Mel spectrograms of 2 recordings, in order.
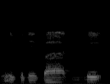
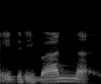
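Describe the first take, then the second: First: The final nun is followed by an 'i' vowel. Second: The final nun is followed by an 'a' vowel. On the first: The speaker calls it right. "dikasrohkan idribani" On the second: The speaker calls it wrong. "jadi tidak idribana"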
